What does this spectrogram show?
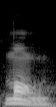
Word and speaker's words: Mon: last name mon it the actual English pronunciation is Meng m-e-n-g but when my dad immigrated here from Taiwan he like phonetically spelled it out so in Chinese it's Mong m-o-n-g but so he wrote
